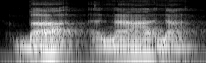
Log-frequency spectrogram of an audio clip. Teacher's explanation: you should prolong on the second a. The second a, you should prolong it.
